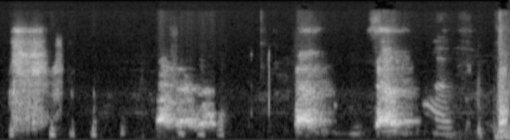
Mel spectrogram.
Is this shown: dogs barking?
yes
